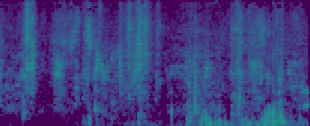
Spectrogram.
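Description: A dog making soft whimpering and breathing sounds close by, with irregular low thuds.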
